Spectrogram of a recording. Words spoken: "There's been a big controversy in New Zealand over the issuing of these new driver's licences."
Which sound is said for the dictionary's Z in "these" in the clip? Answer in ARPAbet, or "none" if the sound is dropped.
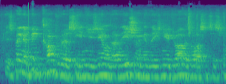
Z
